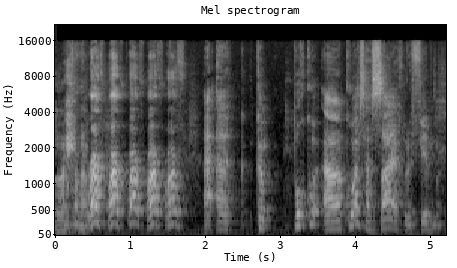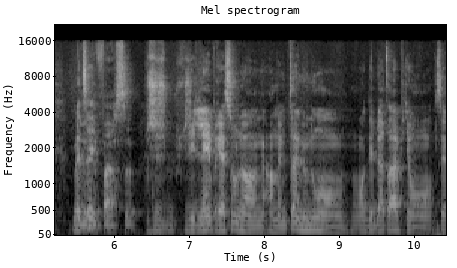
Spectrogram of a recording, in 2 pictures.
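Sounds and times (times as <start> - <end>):
speech: 0.0 - 10.4
man's voice mimicking a barking dog in a film scene: 0.1 - 1.8.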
